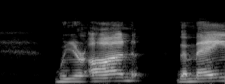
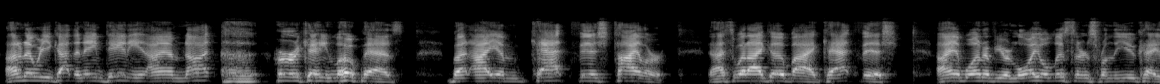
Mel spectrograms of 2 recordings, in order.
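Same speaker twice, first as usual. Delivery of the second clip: ordinary talk, nothing marked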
